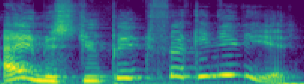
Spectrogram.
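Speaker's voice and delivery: goofy put-on idiot voice. Describing a type of film role, doing a goofy Adam Sandler character voice. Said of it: "I would say character Sandler, which is like".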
